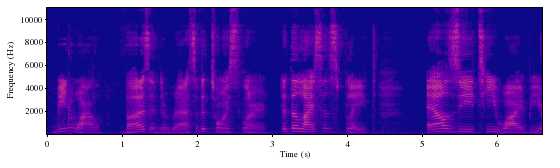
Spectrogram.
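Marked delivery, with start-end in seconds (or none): none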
